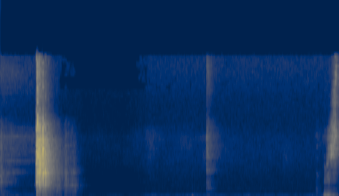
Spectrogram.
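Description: Small metal parts clack softly as they are set down on a hard surface.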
